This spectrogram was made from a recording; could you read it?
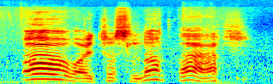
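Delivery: openly sarcastic, high-pitched and loud. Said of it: "He said sarcastically".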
